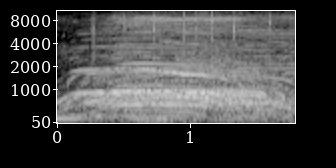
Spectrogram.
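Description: A large crowd cheers and whoops loudly and continuously at a public iftar gathering in Trafalgar Square, London, with children's shouts mixed into the sustained roar.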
